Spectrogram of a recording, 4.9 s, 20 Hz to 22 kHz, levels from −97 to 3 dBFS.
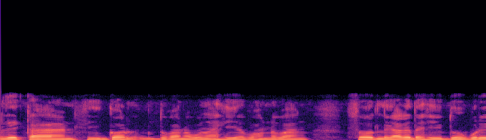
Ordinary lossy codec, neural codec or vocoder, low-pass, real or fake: none; none; 7.2 kHz; real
